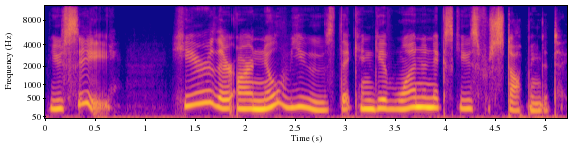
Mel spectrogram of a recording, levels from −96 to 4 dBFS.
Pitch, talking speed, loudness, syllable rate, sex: 250 Hz, 205 wpm, -16 LUFS, 5.4 syllables/s, female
